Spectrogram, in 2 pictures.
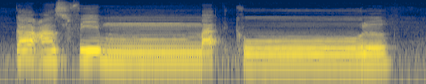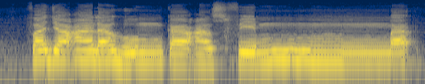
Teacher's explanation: Faja'alahum ka'asfim ma'kul. Tanwin bertemu dengan huruf mim. Hukumnya adalah idgham bi gunnah, sehingga dibaca dengan cara dimasukkan kemudian digunnahkan.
